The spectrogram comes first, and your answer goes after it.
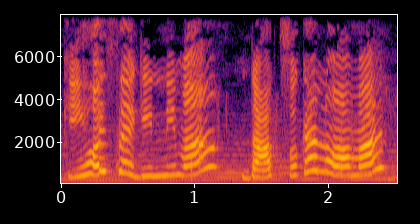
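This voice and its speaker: A woman's voice: very high-pitched, lively intonation, brisk, pushed and bright, soft background music, exaggerated voice. A woman voicing a loyal, chatty housemaid in a cartoon, talking in a familiar, cheeky, folksy way. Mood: eager, teasing. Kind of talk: animated cartoon story dialogue.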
